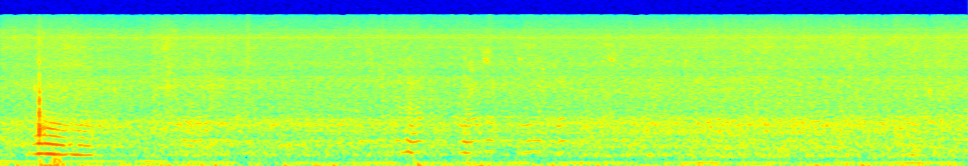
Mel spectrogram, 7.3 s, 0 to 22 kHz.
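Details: Many honey bees busily gathering honeydew at a Polish apiary in Moszczanka, Opole Voivodeship, 19 August 2013; continuous droning hum, with a louder bee buzzing close past near the start and another passing around three seconds.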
